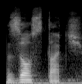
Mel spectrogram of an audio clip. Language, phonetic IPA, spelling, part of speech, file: Polish, [ˈzɔstat͡ɕ], zostać, verb, Pl-zostać.ogg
